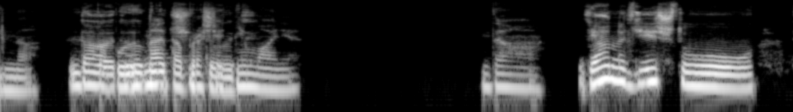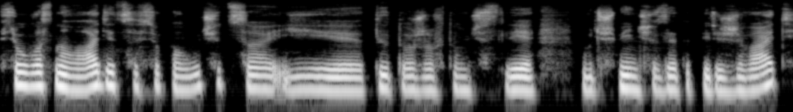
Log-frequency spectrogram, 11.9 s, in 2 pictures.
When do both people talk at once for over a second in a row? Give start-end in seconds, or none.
0.7-1.9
